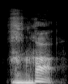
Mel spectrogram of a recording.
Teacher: ഹ തൊണ്ടയിൽ നിന്ന് എടുത്തു കൊണ്ടുവന്നു ഉച്ചരിക്കേണ്ട അക്ഷരം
